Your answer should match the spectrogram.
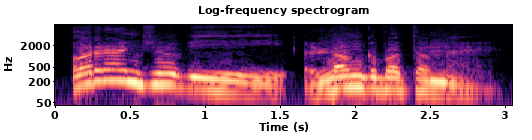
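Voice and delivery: high, slow, drawn-out jeer; mock the pupil, stretching every word; sneering mockery. A narrator's reading. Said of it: "posmíval se Snape". (posměšně, protáhle a vysoko)

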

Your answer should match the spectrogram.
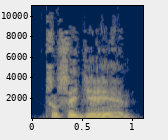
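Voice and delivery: high, loud startled question; blurted out. A narrator's reading. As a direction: blurt it out in alarm. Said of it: "vyhrkl Fred".

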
